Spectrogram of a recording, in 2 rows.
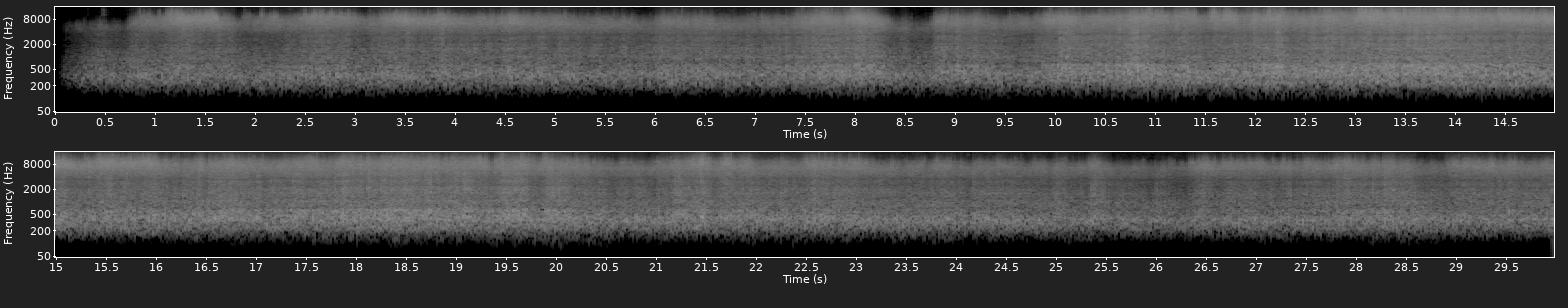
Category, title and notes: Sound effects > Natural elements and explosions
gusts on plastic net 2
Gusts on plastic net. A plastic net is set in a appropriated place under a stong wind during low tide.
wind, weather, storm, net, Villard, plastic, effect, windy, gust, field-recording, gusts, gale, natural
